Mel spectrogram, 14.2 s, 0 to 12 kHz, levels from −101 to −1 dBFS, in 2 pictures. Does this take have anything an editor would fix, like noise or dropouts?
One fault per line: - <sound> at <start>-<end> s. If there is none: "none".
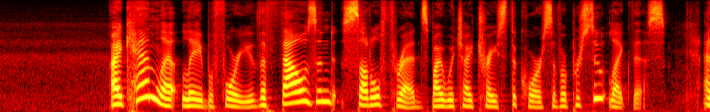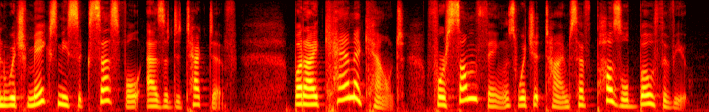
none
